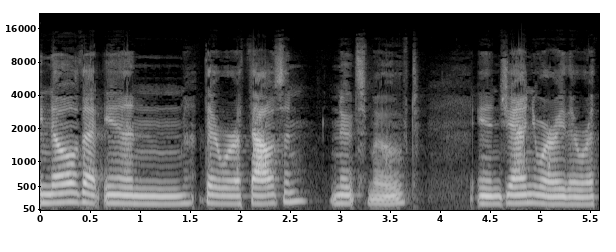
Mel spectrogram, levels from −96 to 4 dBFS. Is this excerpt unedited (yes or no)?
no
